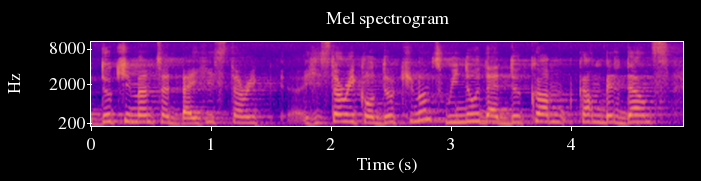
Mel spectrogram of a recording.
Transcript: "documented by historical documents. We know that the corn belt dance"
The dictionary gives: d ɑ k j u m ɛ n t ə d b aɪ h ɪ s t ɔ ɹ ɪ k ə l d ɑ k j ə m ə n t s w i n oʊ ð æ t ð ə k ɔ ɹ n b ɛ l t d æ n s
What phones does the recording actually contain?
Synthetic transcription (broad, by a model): d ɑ k j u m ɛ n t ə d b aɪ h ɪ s t ɔ ɹ ɪ k ə l d ɑ k j ə m ə n t s w i n oʊ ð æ t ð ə k ɔ ɹ n b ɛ l d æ n s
